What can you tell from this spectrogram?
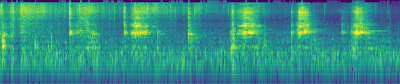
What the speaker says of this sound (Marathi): बघा आपण कांदा भाजून घेऊया आता आपला कांदा भाजलाय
